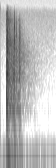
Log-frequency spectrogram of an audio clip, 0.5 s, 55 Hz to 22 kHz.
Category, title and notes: Sound effects > Other
apply damage
4 - Applying damage, both ally and enemy Foleyed with a H6 Zoom Recorder, edited in ProTools
hit, hurt, damage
